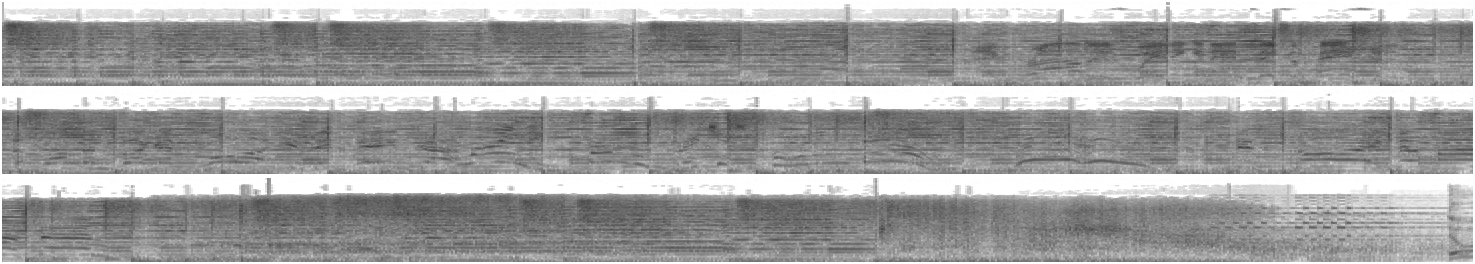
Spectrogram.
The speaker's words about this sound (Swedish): Så här kommer jingeln.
